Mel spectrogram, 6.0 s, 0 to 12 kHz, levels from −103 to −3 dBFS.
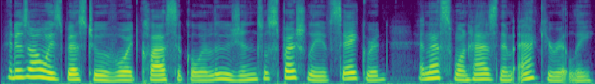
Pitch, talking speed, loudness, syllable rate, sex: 210 Hz, 160 wpm, -17 LUFS, 5.8 syllables/s, female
